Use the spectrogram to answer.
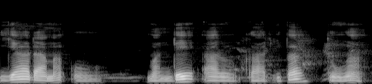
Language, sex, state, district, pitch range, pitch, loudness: Garo, male, Meghalaya, South Garo Hills, 85-120 Hz, 95 Hz, -19 LUFS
